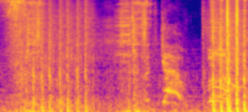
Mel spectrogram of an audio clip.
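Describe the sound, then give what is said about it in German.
Video game gunfire with many sharp cracks in dense, rapid bursts that stop and start, loud and punchy throughout. “Snipen war nicht erfolgreich.”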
